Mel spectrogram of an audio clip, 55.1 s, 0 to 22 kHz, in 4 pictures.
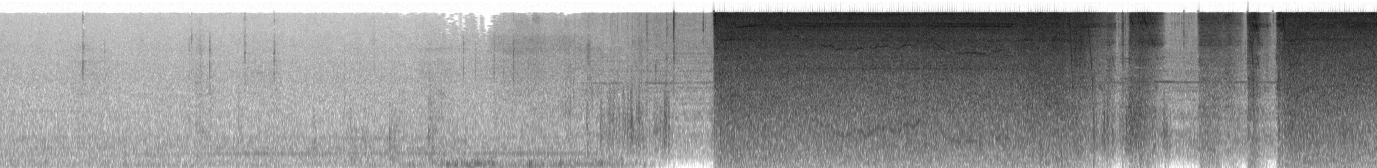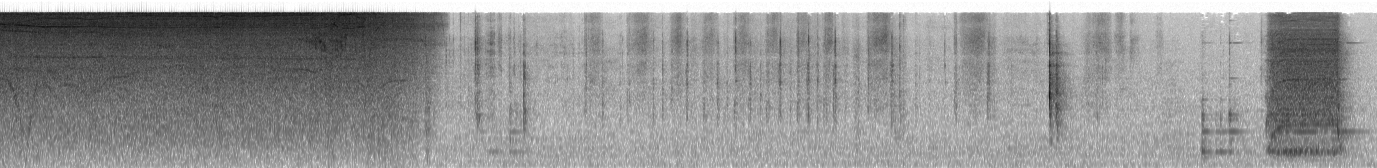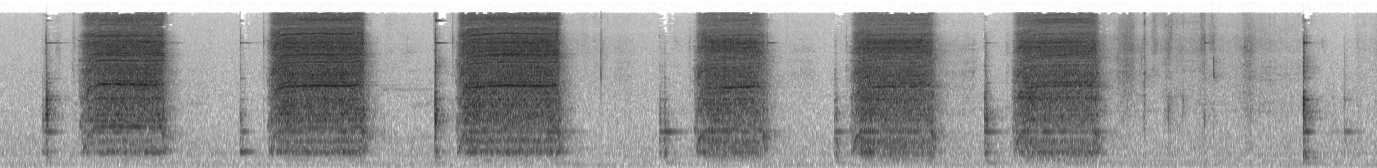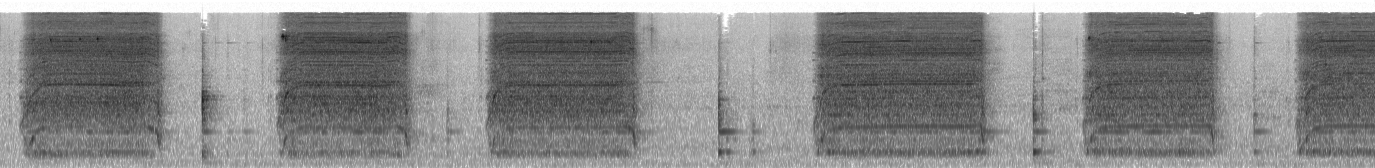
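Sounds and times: sped-up drill hiss: 6.4 - 18.2
cordless drill bursts: 6.5 - 18.2, 26.4 - 27.4, 28.3 - 29.4, 30.2 - 31.4, 32.1 - 33.3, 34.5 - 35.4, 36.0 - 37.0, 37.7 - 38.7, 41.5 - 43.0, 44.1 - 45.5, 46.2 - 47.8, 49.4 - 51.4, 52.2 - 53.6, 54.3 - 55.0.

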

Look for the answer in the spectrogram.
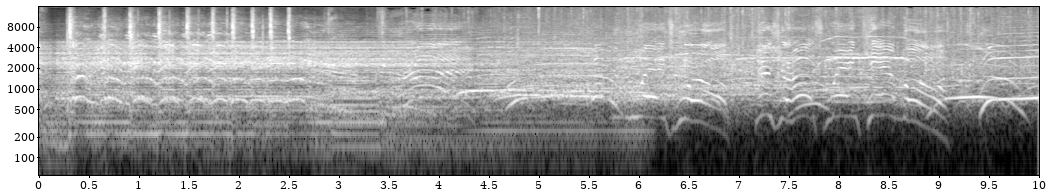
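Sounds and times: audience whooping and cheering: 0.2 - 10.0
men shouting a chant: 0.3 - 3.0.

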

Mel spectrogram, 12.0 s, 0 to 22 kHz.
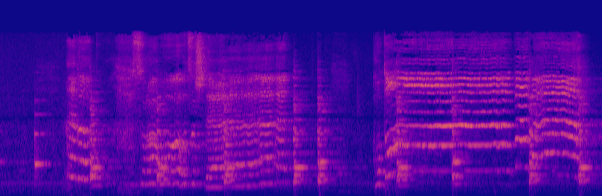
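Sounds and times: grand piano: 0.0 - 12.0
woman singing: 1.3 - 6.1, 7.5 - 12.0.

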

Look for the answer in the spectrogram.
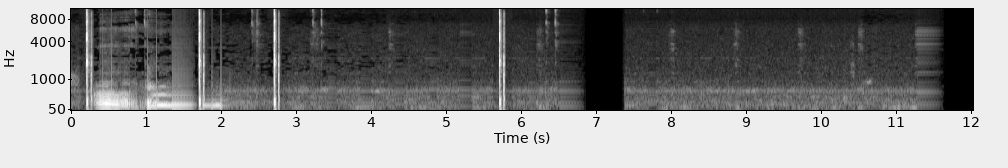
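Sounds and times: person humming: 0.0 - 2.0
computer mouse clicks: 0.2 - 3.4, 5.7 - 6.6.

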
